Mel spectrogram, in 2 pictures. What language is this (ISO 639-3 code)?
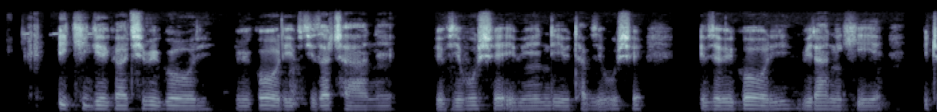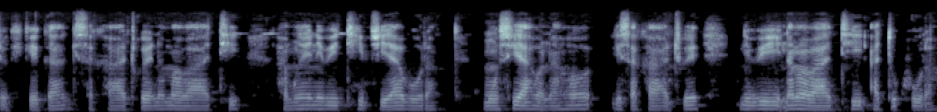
run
